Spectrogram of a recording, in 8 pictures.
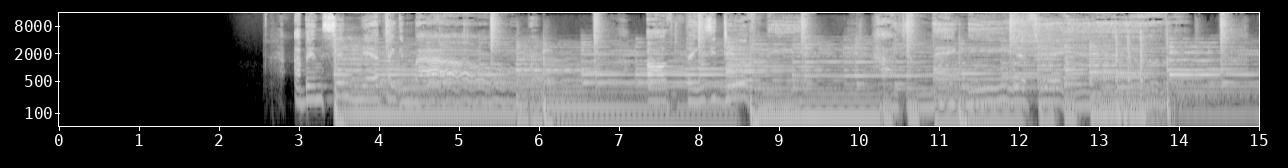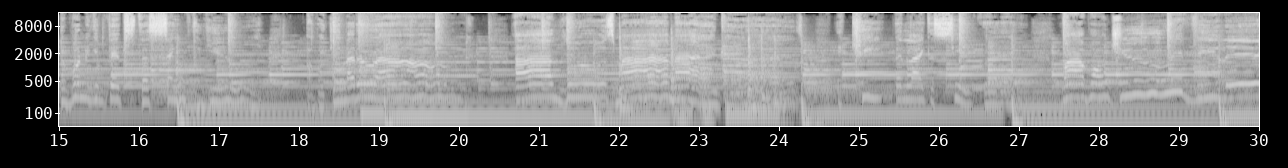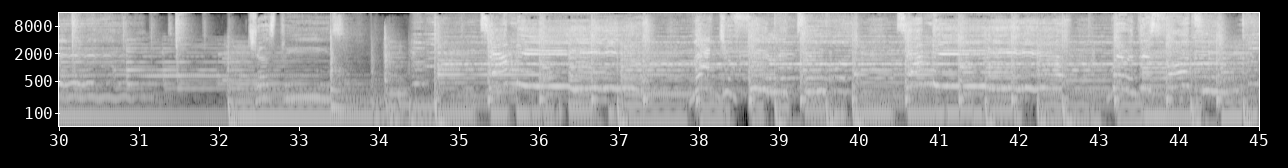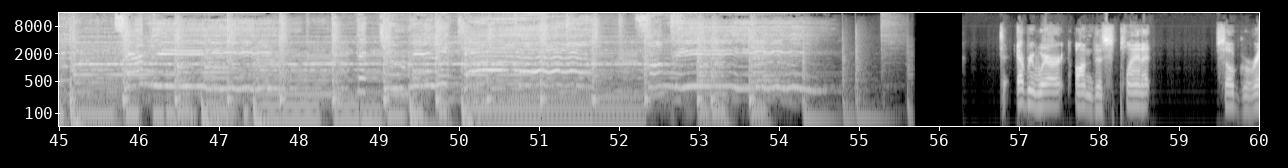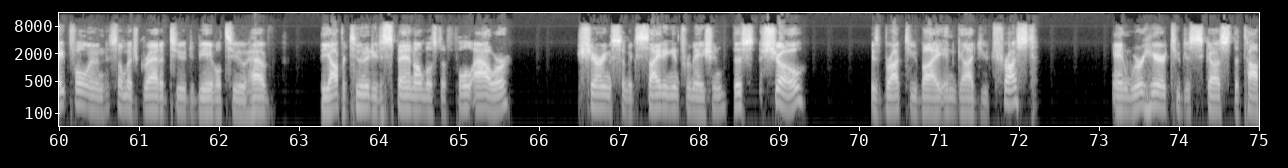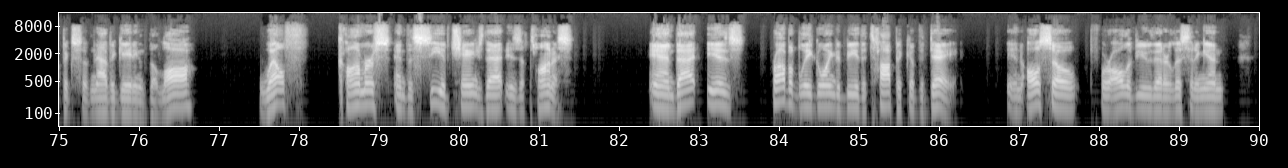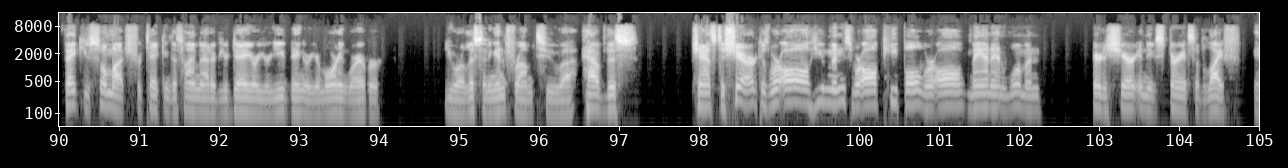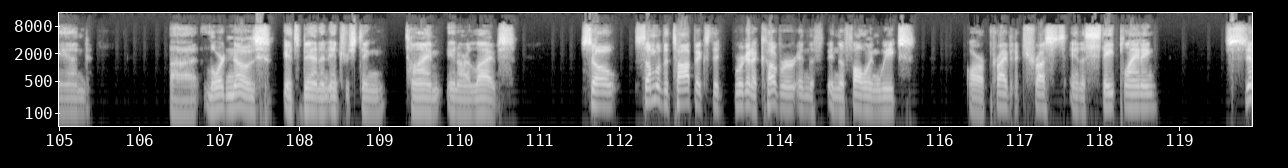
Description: Audience Engagement: The show will feature engaging discussions and allow listeners to call in with questions.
